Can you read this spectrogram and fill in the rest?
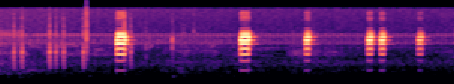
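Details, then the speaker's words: Apex metal detector on full sensitivity, multi-frequency, relics mode, returned as repaired: irregular bursts of sharp high beeps, a few per second then pausing, with nothing being swept. False chatter from interference persists despite the fix. "sometimes it'll just stop for a bit and then it'll kick off again yeah there goes again right now that's supposed to be fixed"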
